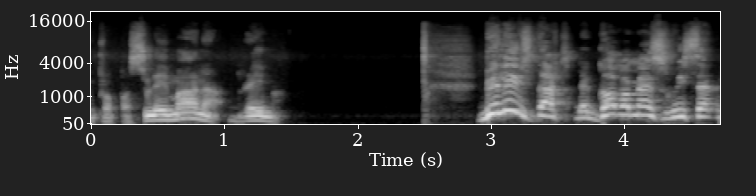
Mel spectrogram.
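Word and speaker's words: Sulemana Braimah: Let me pronounce the name proper. Suleimana Brema believes that the government's recent measures against the illegal small-scale mining Galamsey menace will not yield any results.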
